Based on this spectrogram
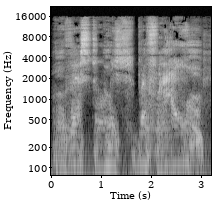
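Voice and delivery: slow, gurgling hissing creature; basilisk. Acted. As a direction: draw it out like a beast. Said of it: "gurgelnde, zischelnde Stimme".

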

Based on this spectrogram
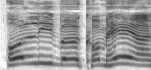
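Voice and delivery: hoch und sehr laut rufen; Schrei. Acted. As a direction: ruft quer übers Schiff. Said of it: "schreit Püppi". (Püppi ruft Oliver herbei, laut schreiend)

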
